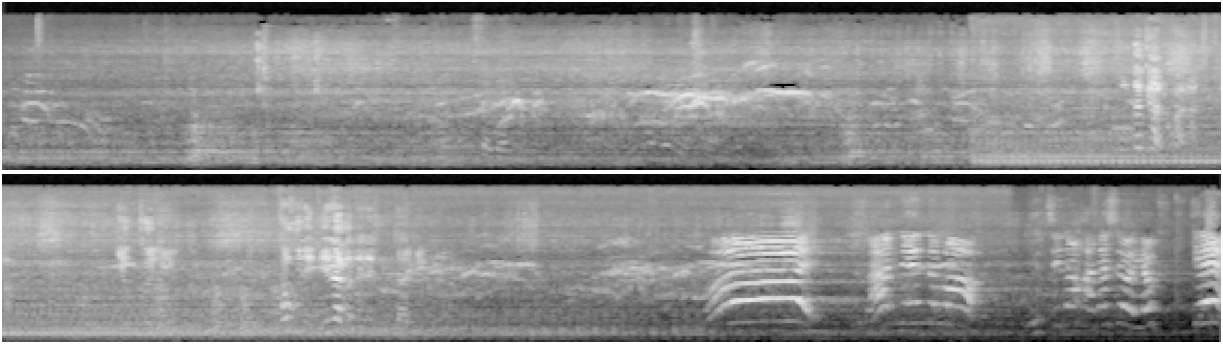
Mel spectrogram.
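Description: Young women talk and laugh together over microphones.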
